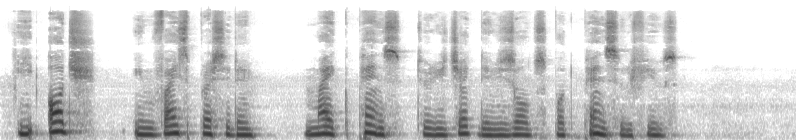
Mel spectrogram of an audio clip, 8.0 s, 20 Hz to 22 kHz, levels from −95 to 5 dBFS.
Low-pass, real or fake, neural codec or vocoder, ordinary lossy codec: 19.8 kHz; fake; vocoder, 44.1 kHz, 128 mel bands every 512 samples, BigVGAN v2; AAC, 48 kbps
